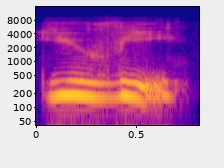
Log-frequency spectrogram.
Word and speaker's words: of: is always a verb it looks like o f but it sounds like uv and i use the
